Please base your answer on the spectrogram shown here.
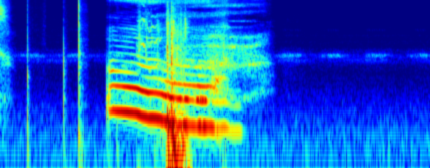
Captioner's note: light clicks; both yawning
